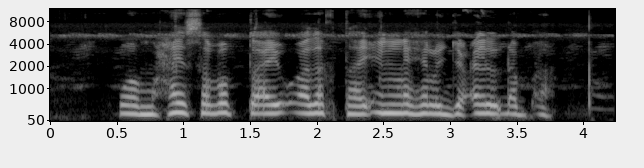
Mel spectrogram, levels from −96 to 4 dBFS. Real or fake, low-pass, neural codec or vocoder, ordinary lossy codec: real; none; none; none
